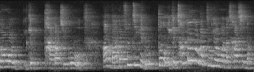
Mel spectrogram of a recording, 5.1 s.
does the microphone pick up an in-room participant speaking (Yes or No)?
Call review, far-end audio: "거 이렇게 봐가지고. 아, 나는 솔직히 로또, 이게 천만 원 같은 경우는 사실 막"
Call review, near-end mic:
No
